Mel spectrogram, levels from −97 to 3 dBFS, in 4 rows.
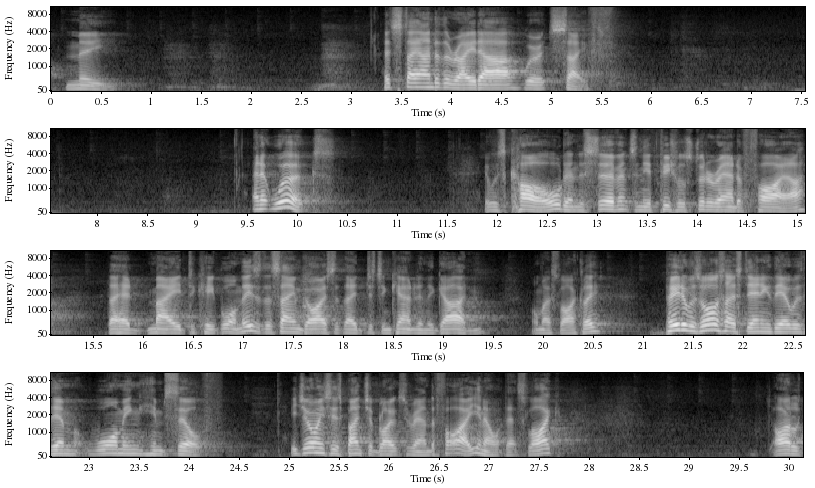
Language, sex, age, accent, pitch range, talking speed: English, male, 40-59, Australian, 125-155 Hz, 140 wpm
